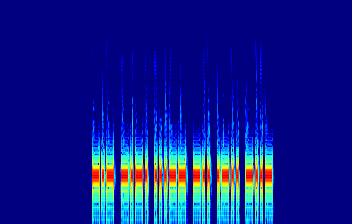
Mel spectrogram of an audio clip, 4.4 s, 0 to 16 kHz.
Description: Morse code, heard as a keyed tone, about 40 wpm, 700 Hz. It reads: KC3DLX
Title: USA Call Signs - 6 Characters - 2x Character Spacing - 40wpm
